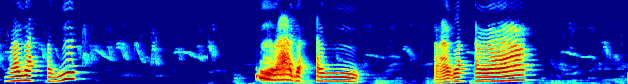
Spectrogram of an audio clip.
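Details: Talking parrot giving short voice-like phrases with bending pitch, one harsh raspy note, and several pauses between outbursts.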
